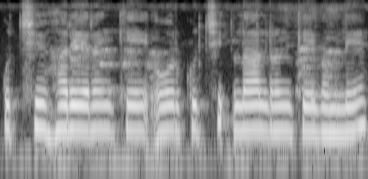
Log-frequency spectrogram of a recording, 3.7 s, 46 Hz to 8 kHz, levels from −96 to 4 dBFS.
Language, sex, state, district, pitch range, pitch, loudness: Hindi, female, Haryana, Rohtak, 185-195 Hz, 190 Hz, -15 LUFS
